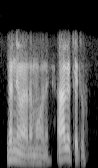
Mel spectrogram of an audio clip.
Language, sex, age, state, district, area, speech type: Sanskrit, male, 18-30, Odisha, Balangir, rural, conversation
